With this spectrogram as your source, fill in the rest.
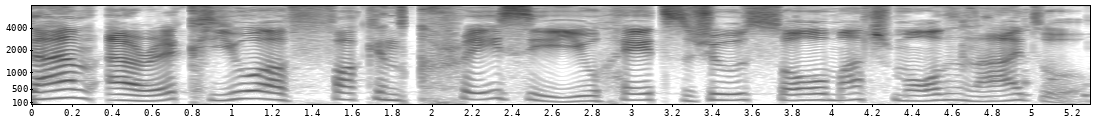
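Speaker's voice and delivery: high put-on German accent. Imagining a South Park episode where he talks to Eric, a Hitler impression with a German accent. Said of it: "I was doing a German accent".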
